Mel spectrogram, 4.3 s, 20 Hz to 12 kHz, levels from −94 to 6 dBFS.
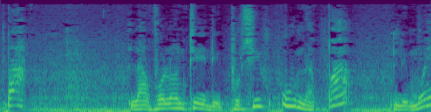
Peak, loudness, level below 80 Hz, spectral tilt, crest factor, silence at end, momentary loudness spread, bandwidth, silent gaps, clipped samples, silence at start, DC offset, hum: -8 dBFS; -22 LUFS; -32 dBFS; -6.5 dB/octave; 14 dB; 0 s; 8 LU; 11 kHz; none; under 0.1%; 0 s; under 0.1%; none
